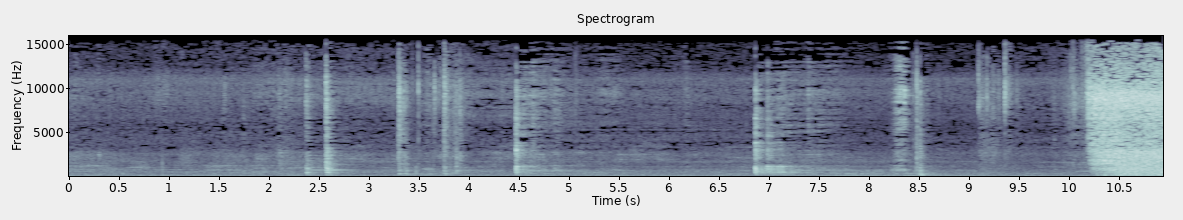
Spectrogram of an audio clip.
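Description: Metal utensil clinking and knocking against a steel kadhai and plate in a string of separate strikes as fried dried red chillies are lifted out of the oil. About ten seconds in, a sudden loud sizzle starts as washed, wet black soybeans are dropped into the hot oil.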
